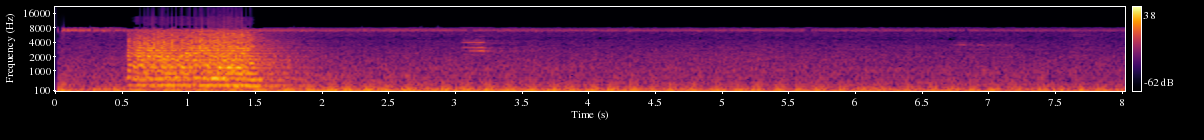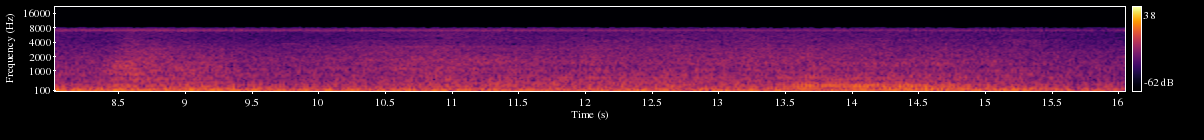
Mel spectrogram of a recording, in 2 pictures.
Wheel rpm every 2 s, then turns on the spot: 0, 0, 0, 0, 0, 0, 0, 0.
none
